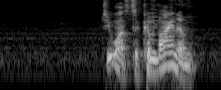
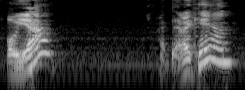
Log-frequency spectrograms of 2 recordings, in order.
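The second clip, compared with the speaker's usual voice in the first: high, louder mock-defiant challenge; defiant retort; 13 semitones higher, 10 dB louder than usual. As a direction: take up the dare cheekily. Girl answers a teasing friend.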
